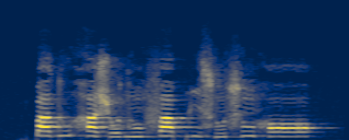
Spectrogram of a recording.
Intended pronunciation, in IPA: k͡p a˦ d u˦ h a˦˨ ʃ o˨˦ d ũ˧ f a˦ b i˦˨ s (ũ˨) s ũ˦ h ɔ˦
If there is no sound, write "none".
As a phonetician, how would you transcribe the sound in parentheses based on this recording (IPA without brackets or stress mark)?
ũ˨˦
